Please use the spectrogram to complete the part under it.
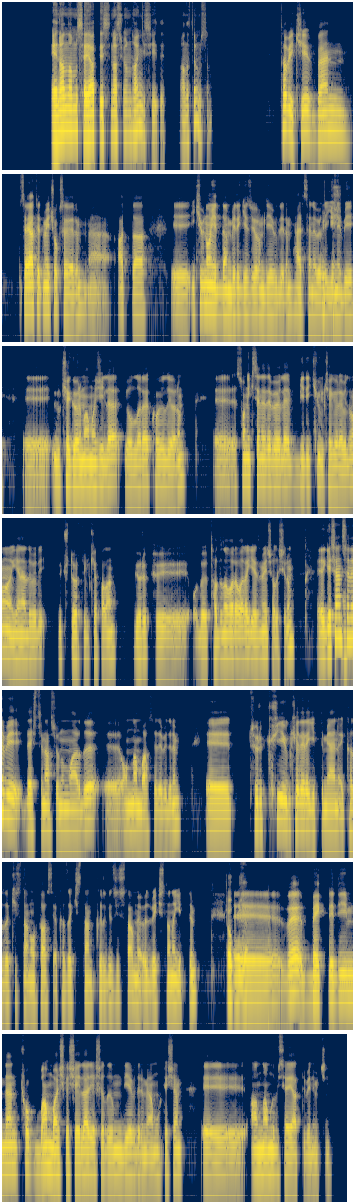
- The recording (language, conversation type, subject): Turkish, podcast, En anlamlı seyahat destinasyonun hangisiydi ve neden?
- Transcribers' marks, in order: none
